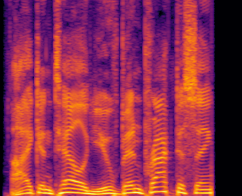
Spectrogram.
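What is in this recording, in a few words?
i can tell you have been practicing, male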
